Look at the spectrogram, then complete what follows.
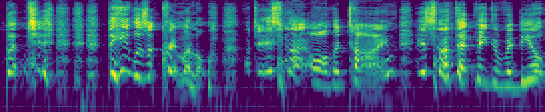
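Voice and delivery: high mocking voice with a laugh. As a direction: squeak it out like a dismissive bystander. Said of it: "and y'all go".

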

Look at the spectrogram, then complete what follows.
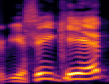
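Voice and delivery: high, hammed-up mustache-twirling villain; Conan O'Brien weird voice. Podcast host taunting the claw-machine kid in a mock villain voice. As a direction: needle the kid like a cartoon villain. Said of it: "He always does that weird voice".

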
